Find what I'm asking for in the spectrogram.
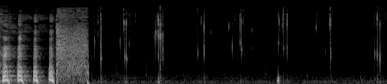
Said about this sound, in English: what did my brother call that? Uh, banana noises, That's right. banana chewing or something. I don't know. He says he says, "Do you want to hear a banana?"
